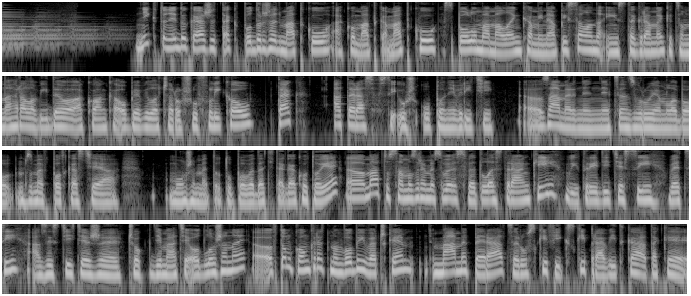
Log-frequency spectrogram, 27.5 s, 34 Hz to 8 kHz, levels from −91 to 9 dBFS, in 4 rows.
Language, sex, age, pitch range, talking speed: Slovak, female, 30-49, 150-180 Hz, 160 wpm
